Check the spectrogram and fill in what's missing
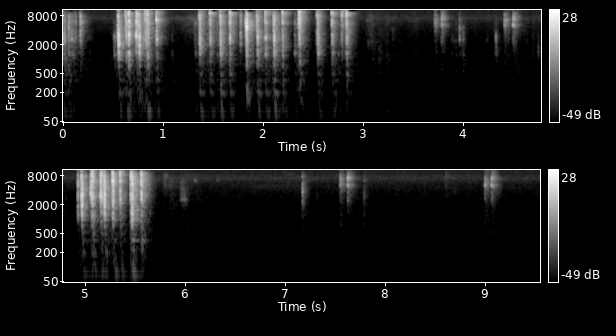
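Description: Fingertips type in rhythm on a backlit mechanical keyboard with black plastic keycaps and yellow backlight, producing bright, crisp clicks. Dense bursts of rapid keystrokes come in runs, then thin out to a few scattered taps with short pauses between.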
